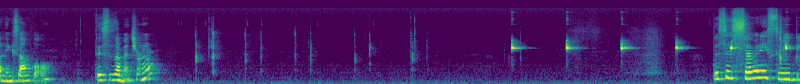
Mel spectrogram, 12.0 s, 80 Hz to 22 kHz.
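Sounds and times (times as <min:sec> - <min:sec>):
metronome high beeps: 0:07.7 - 0:11.2.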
